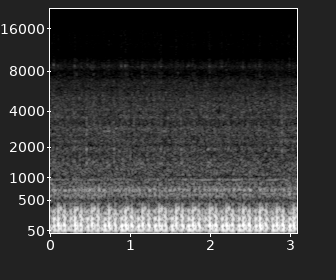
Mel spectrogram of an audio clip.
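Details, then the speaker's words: 2019 Chevy Tahoe PPV ex-police, 24,000 miles, collision-damaged, jump-started: V8 idles smooth with a loud rough puffing chuff, while also leaking radiator fluid; suspected large exhaust leak. "It sounds like it has an exhaust leak, a pretty big exhaust leak."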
